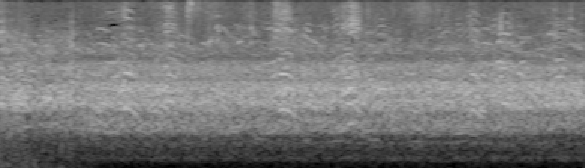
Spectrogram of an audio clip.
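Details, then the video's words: At dawn on Kabukuri-numa marsh, a vast flock of wild geese lifts off, its massed honking blending into one continuous, even roar with no single call standing out. "蕪栗沼・雁の飛び立ち 夜明けの蕪栗沼"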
